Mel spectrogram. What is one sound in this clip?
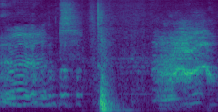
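A thump sounds on a bed.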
